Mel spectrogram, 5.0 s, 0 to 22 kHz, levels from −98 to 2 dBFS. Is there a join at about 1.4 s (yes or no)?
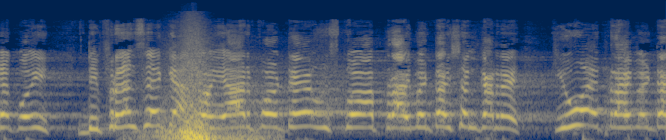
yes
